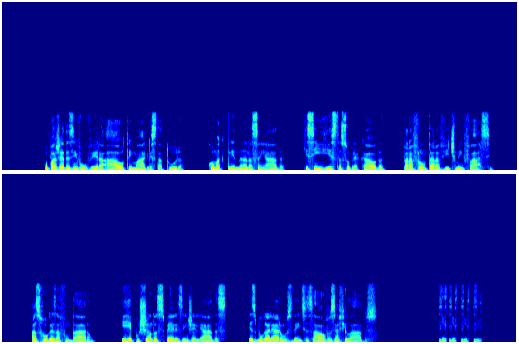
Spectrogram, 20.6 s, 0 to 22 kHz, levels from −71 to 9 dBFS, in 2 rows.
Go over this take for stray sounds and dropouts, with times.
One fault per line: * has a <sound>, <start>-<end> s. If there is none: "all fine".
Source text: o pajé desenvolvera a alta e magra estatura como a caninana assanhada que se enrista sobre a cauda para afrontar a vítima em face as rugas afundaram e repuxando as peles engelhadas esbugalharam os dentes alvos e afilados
* has a dropout, 4.4-4.5 s
* has a laugh, 19.0-19.9 s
